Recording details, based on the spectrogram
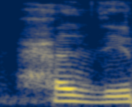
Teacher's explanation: حا کو حلق کے درمیان والے حصے سے ادا ہوتا ہے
